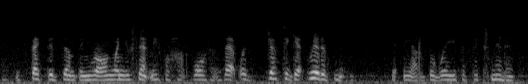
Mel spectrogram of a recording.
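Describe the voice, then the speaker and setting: An actress playing an anguished, passionate young wife in a 1940s radio drama, with melodramatic urgency. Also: female voice, mid-range voice, fairly even intonation, fast talker, dark tone, lightly acted. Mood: furious, accusing. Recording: dull, hissy vintage radio recording.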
